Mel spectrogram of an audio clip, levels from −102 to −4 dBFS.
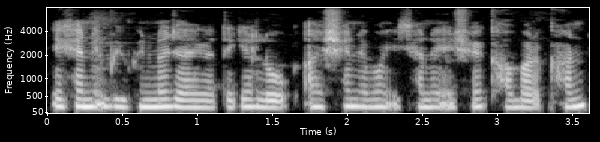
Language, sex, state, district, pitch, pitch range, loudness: Bengali, female, West Bengal, Kolkata, 205 Hz, 200-215 Hz, -19 LUFS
